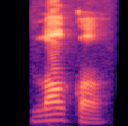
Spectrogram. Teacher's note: قاف پر قلقلہ بھی ہوگا اور موٹا بھی پڑھا جائے گا، حروف قلقلہ میں سے بھی ہے، مستعلیہ میں سے بھی ہے۔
